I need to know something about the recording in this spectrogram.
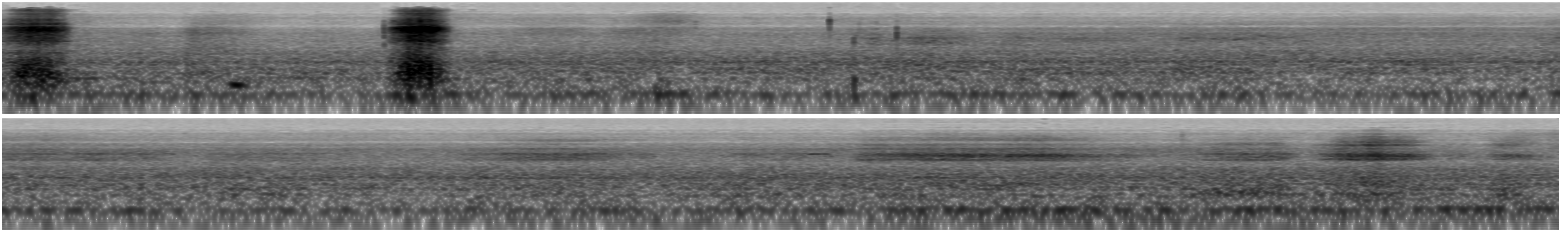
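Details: Two sneezes from a female: brief, sharp bursts of air about two seconds apart, then quiet breathing and room noise.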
